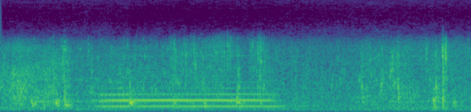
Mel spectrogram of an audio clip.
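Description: Oars splash in water as a boat is rowed.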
